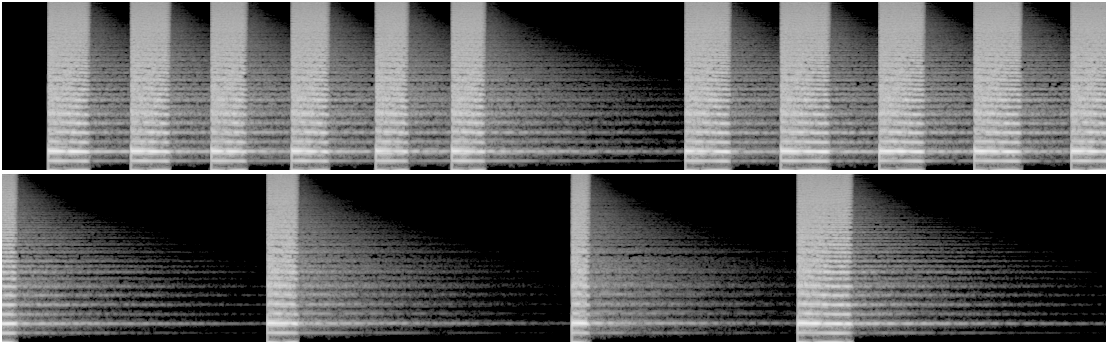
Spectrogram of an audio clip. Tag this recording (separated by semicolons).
fx; sound-design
